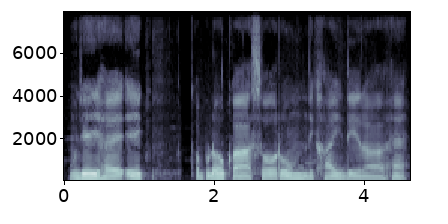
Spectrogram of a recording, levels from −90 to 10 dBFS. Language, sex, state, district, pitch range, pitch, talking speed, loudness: Hindi, male, Uttar Pradesh, Shamli, 125-155 Hz, 140 Hz, 130 wpm, -16 LUFS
